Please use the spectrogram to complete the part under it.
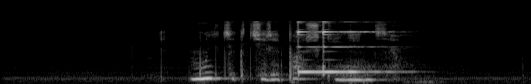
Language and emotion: Russian, sad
